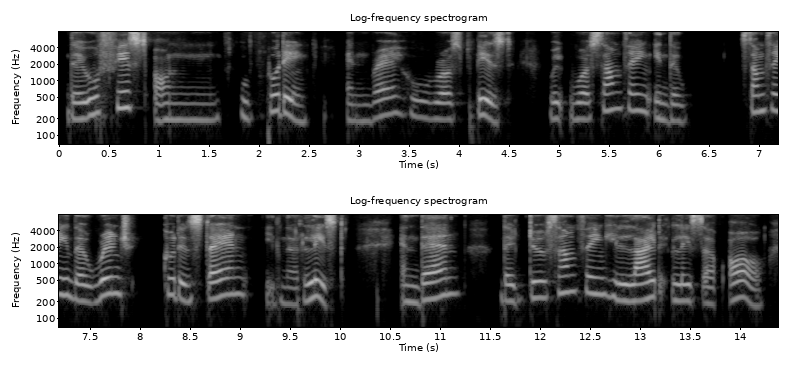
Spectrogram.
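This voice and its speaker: A young adult woman, a student, reading a rhyming storybook aloud haltingly, repeating words as she goes. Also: fairly high pitch, darkish tone, no room sound.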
